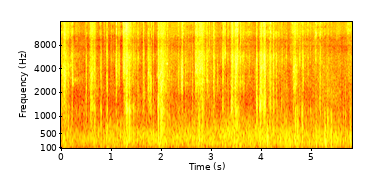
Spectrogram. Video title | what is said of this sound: Iowa A K is live! | this ice sounds so cool when you walk on it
